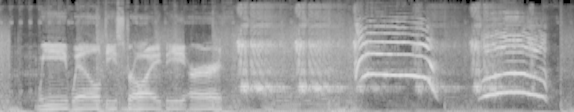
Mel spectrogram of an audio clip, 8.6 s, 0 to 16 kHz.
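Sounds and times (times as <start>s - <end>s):
speech: 0.6s - 3.8s
loud drawn-out screams from a movie: 4.5s - 8.4s.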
